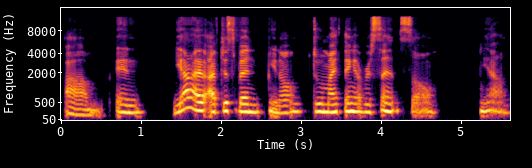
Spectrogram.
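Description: A woman's voice: mid-range voice, measured pace, creaky. A young woman from Haiti, a recording artist, chatting casually as a guest over a video call, with lots of fillers and trailing asides. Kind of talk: casual interview chat. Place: home room, indoors. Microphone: video call webcam.

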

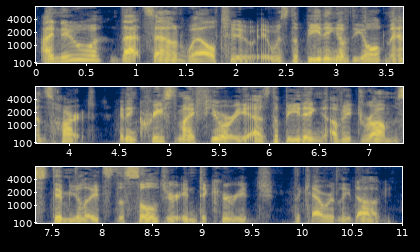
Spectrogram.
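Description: A man's voice: lowish voice, animated, moderate pace, hardly any pauses, a bit bright, no echo. A man hosting a comedy podcast, reading aloud and riffing with sarcastic, profane, joking commentary. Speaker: podcast host.

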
